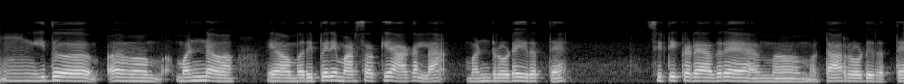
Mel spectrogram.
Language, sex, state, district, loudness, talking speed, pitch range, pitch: Kannada, female, Karnataka, Shimoga, -15 LUFS, 100 wpm, 150-170 Hz, 155 Hz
